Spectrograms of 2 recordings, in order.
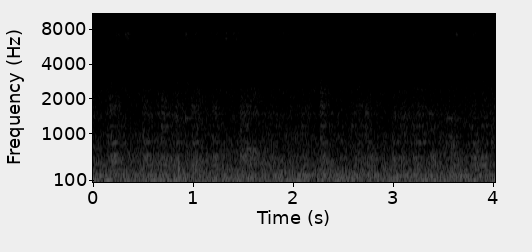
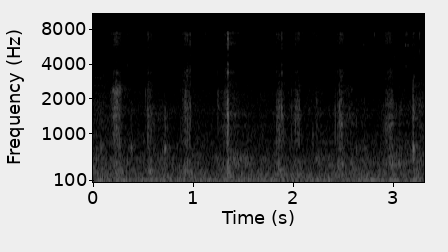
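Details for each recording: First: Sony TC-560 tape deck DC motor after remounting and tightening its screws one by one to cure a grinding noise: low steady even whir with faint trace of roughness, nearly silent, much better than before; normal motor run. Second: Sony TC-560 tape deck DC motor running normally before repair: faint irregular gritty grinding crunch with scattered ticks; magnetic material of the speed-sensing mechanism was falling apart inside the motor.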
